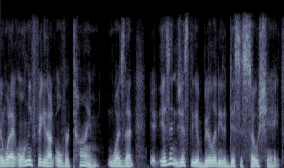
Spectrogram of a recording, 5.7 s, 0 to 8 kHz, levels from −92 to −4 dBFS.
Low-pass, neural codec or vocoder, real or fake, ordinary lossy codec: 7.2 kHz; none; real; AAC, 48 kbps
